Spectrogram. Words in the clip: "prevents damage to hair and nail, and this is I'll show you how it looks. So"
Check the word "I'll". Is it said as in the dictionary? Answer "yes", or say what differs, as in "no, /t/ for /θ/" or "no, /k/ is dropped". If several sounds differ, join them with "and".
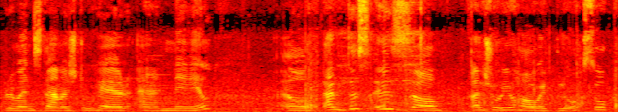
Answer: yes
